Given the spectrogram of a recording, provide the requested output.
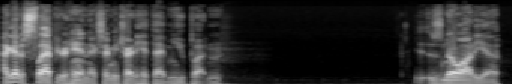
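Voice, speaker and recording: Man, podcast host, casual chat, lively pitch, filler-heavy rambling, dry sound. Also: moderate pace, dry recording. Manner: rambling, lots of ums and uhs; self-deprecating, chatty.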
